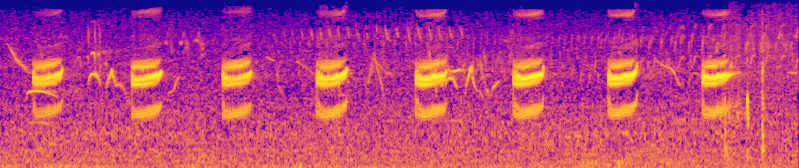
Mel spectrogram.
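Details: In dense scrub, a northern tapaculo sings its territorial song, with two birds noted as interacting: nine monotonous, buzzy, grating notes at a regular pace near one per second, and small chirps and whistles from other birds.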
